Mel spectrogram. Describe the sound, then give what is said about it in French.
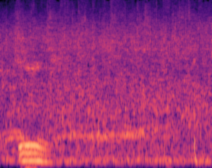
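An audience gives a standing ovation, and the dense, continuous applause carries on under people talking. “Et voilà. Standing ovation.”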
